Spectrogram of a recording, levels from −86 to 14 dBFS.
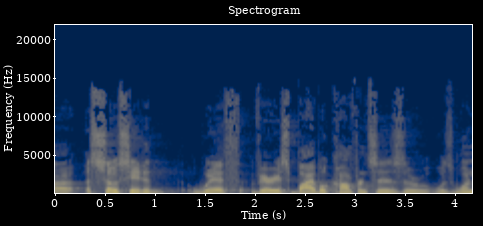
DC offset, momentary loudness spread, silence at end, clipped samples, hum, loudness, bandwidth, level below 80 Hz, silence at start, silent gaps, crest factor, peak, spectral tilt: under 0.1%; 9 LU; 0 s; under 0.1%; none; -23 LUFS; 14.5 kHz; -60 dBFS; 0 s; none; 18 dB; -4 dBFS; -5.5 dB/octave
